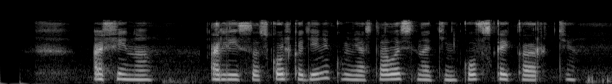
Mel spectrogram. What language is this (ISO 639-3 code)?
rus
